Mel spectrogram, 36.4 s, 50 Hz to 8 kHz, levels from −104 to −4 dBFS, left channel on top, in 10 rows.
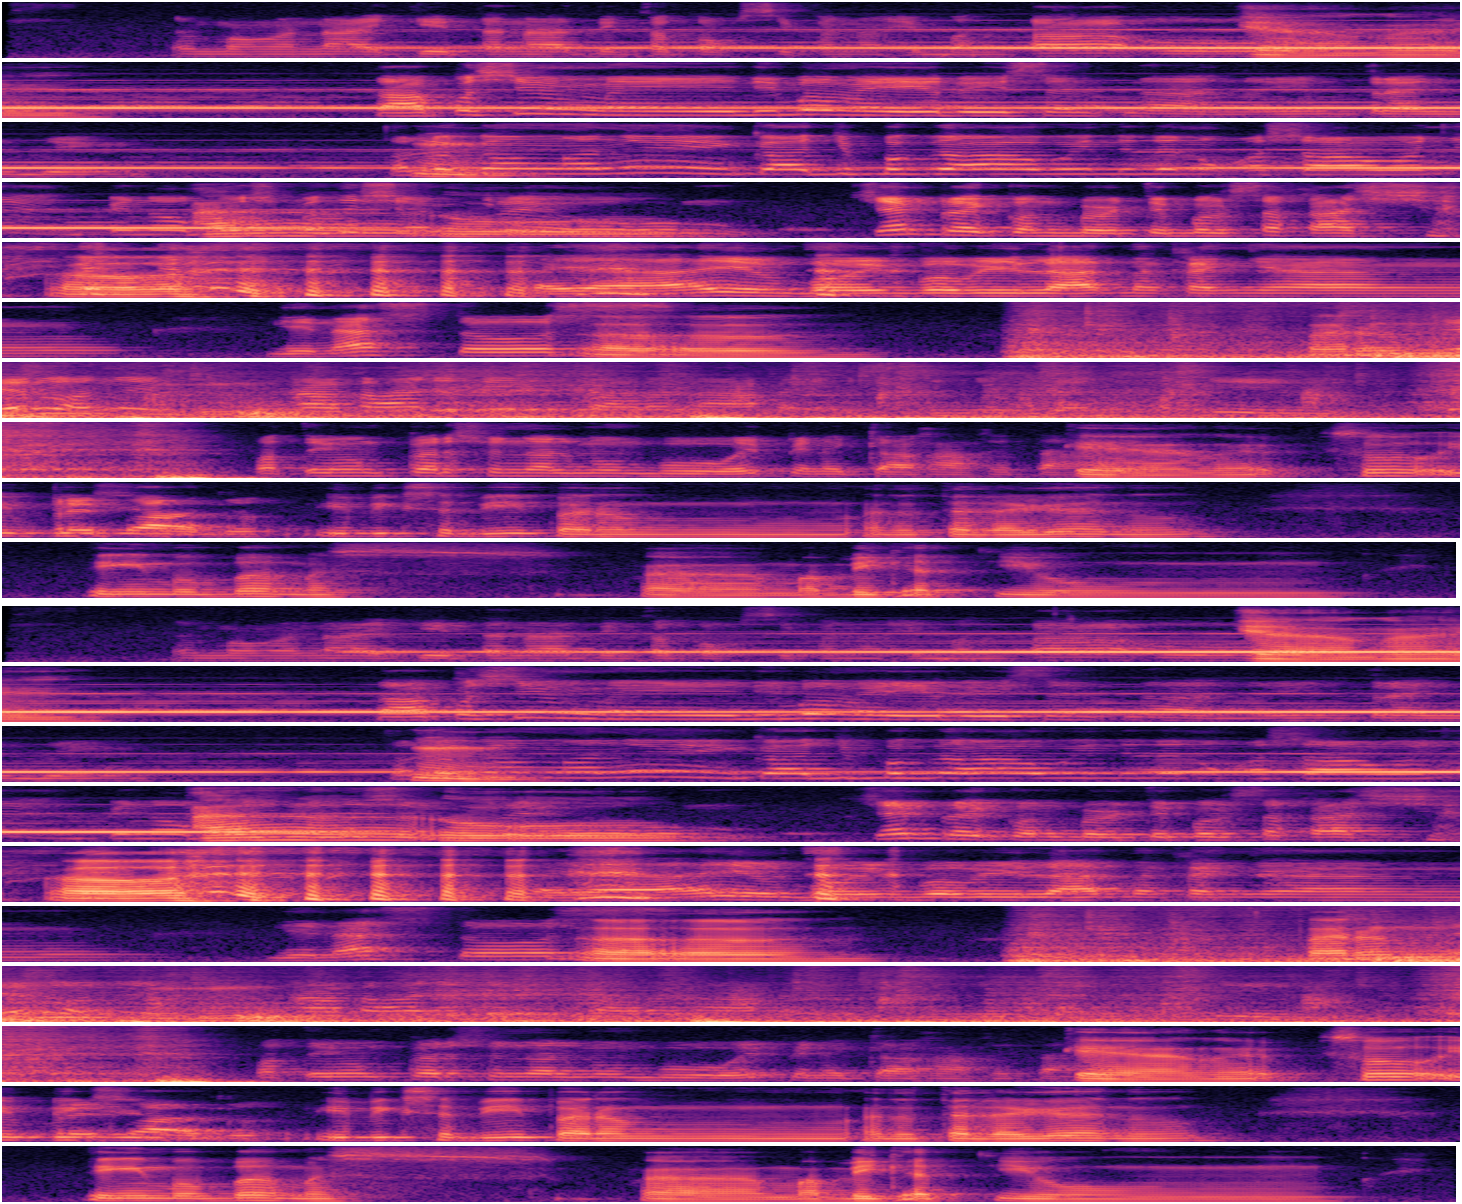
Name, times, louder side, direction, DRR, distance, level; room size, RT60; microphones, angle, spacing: voice 1, 0.4-3.2 4.6-7.6 8.3-12.8 13.1-14.7 15.9-18.5 18.9-19.7 21.8-22.3 22.6-25.3 26.3-28.3 29.3-29.8, left 4 dB, 55° left, 0.6 m, -32 dB
sound 1, 0.8-9.0 9.3-9.8 10.1-11.9, right 3 dB, 75° left, 1.1 m, -24 dB
voice 2, 3.1-3.9 8.3-8.6 11.4-12.6 14.7-16.2 16.6-16.7 19.6-20.4 21.5-22.6 28.2-29.5 30.0-32.2 33.0-36.1, right 4 dB, 30° right, 0.3 m, -27 dB
sound 2, 20.7-26.0, right 1 dB, 25° left, 1.5 m, -26 dB
7.0 x 3.1 x 2.5 m
head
